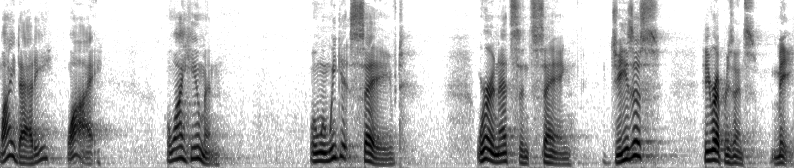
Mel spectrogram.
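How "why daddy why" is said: put-on little kid voice, quieter and slower. Teaching about Jesus, noticing you keep asking why: little kid voice. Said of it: "I sound like a little kid".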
